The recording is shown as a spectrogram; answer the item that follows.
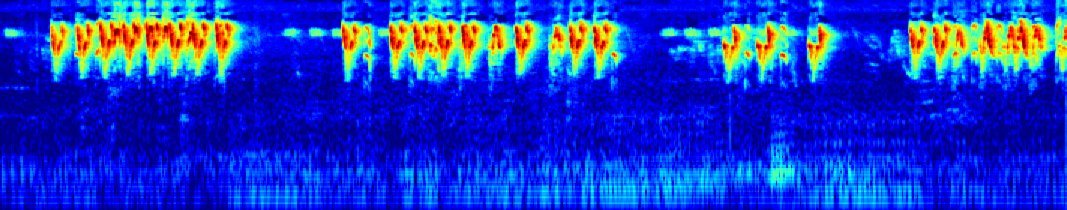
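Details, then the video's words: Bar-winged prinia, male and female duetting: long bursts of rapid, scratchy, high chattering notes, each lasting one to two seconds, separated by short pauses with thin whistled notes and a faint low background hum. "Suara Asli Ciblek Jantan Betina Bersahutan"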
